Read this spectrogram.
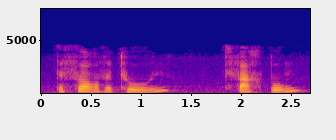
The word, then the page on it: d' Fàrweton, d' Färbùng: Bas-Rhin; Herrlisheim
